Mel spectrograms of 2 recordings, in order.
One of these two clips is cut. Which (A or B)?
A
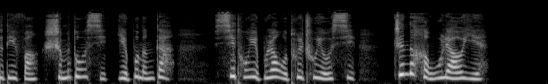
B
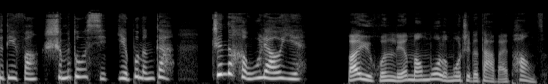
B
